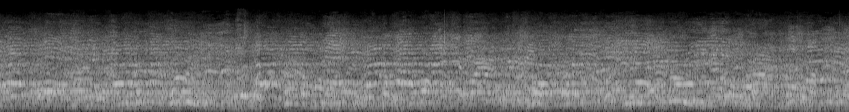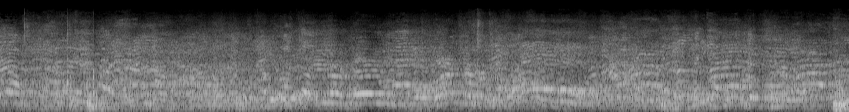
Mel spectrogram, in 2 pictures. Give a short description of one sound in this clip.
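A crowd chatters and shouts loudly in a large echoing hall.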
